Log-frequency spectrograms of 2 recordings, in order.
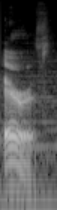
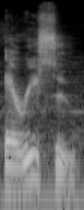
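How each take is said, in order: First: The name ends in a th sound. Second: The name ends in an added su syllable. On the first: This is the common English form. "Most people are just going to say Aerith" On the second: This keeps the original Japanese form. "then you would say Erisu"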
